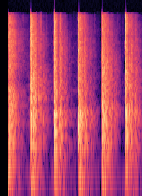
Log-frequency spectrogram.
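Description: Hands clapping in a slow, even rhythm: six sharp claps about three a second, each with a short ring of room echo.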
